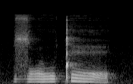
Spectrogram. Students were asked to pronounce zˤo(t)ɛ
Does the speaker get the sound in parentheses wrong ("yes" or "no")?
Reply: yes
